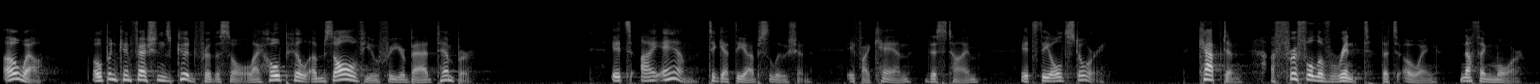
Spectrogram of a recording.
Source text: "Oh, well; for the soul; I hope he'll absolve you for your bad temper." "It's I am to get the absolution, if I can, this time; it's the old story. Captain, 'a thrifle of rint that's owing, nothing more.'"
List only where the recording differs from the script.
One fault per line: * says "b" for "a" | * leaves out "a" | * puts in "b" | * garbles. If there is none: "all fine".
* puts in "open confession's good"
